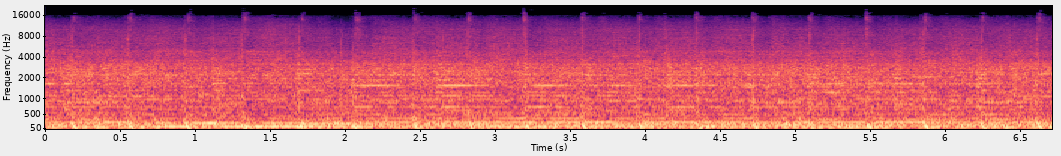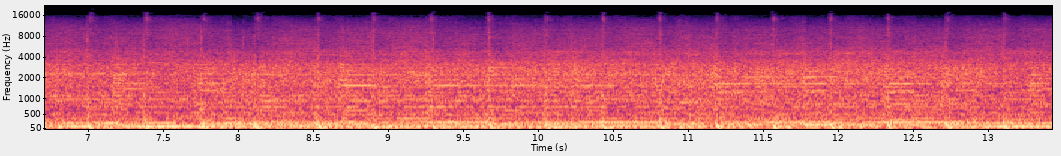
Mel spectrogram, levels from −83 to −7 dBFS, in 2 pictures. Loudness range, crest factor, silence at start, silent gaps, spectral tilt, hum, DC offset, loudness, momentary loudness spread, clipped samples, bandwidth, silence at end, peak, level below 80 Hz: 0 LU; 12 dB; 0 s; none; -5 dB/octave; none; under 0.1%; -12 LUFS; 1 LU; under 0.1%; 17 kHz; 0 s; 0 dBFS; -24 dBFS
